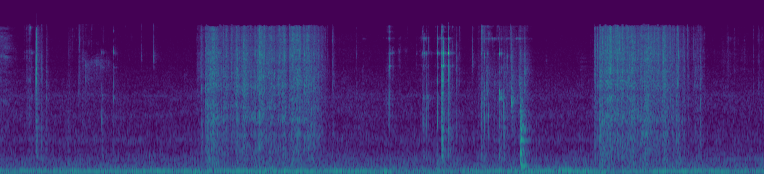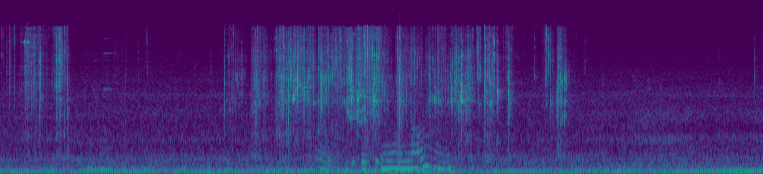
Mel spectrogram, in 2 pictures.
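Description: Ice cubes clinking and rattling against a cup as they are dropped into a pineapple drink, with two longer rattling runs early on and a busy flurry of clinks past the middle, over a steady low hum.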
